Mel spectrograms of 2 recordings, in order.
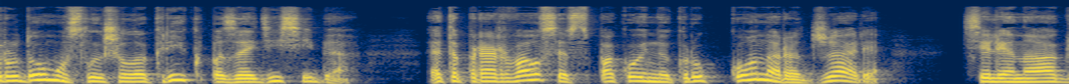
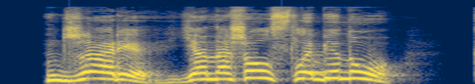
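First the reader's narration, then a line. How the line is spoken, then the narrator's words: Boy shouting. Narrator (Russian): крикнул мальчишка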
